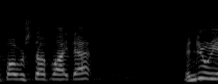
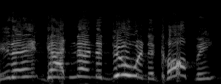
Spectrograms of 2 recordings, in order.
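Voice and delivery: higher, louder, fired-up comeback; fired-up retort; 5 semitones higher, 4 dB louder than usual. Retold or imitated. Preacher answering friends who tease him, fired-up and louder. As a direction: punch it out with rising excitement. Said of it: "I'm like".

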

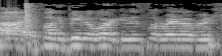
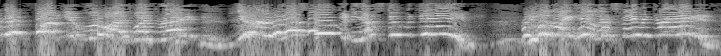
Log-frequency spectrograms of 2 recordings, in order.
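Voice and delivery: mock furious shout; 9 dB louder than usual. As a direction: yell mock abuse at a monster. Acted tirade at an imagined card monster.

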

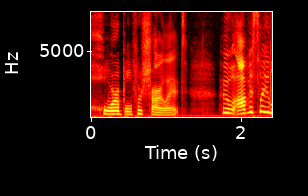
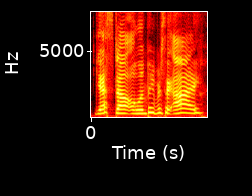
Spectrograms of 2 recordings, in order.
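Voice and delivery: loud bossy; 3 semitones higher, 9 dB louder than usual. Retold or imitated. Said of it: "and Elena's like".

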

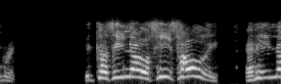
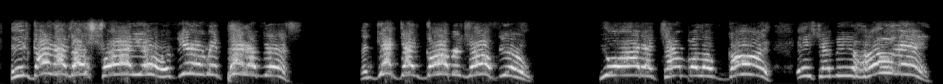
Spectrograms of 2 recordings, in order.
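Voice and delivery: raised, shouted sermon, pitched high; full-force preaching; 9 semitones higher, 6 dB louder than usual. Real, not acted. Preacher warning hearers who didn't get it, shouting. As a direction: preach it hard, driving up to a shout.

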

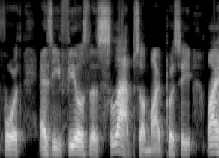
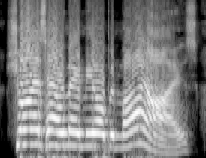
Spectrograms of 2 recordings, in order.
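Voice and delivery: much higher and louder, startled; jolted exclamation; 13 semitones higher, 9 dB louder than usual. A narrator's reading. Narrator jolted open by the slap, high startled outburst. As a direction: burst out in shock.

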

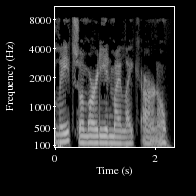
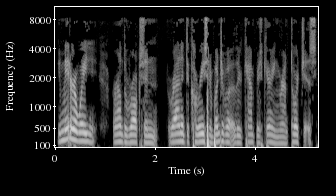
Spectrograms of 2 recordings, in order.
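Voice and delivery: ordinary delivery

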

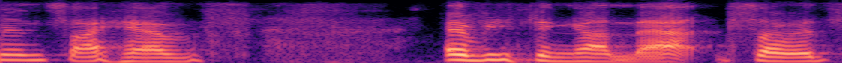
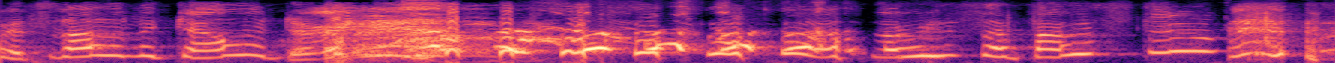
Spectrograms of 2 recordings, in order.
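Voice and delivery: laughing mock confusion; 11 semitones higher, 4 dB louder than usual.

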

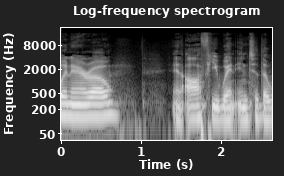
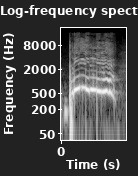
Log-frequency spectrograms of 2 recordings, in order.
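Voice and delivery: loud, high silly gobble; goofy high turkey holler; mock turkey call; 6 dB louder than usual. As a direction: squawk out a bad turkey noise. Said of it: "making a turkey noise".

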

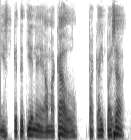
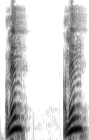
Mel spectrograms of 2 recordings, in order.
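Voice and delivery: a loud, much higher rising "Amén"; shouted amen; 12 semitones higher, 7 dB louder, slower than usual. Acted. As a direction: cry out amen in triumph. Congregation-style shouted amen.

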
